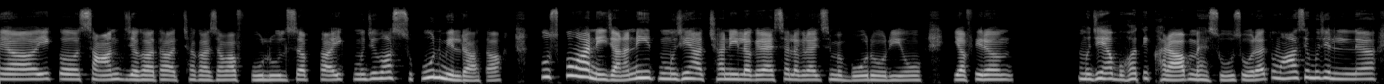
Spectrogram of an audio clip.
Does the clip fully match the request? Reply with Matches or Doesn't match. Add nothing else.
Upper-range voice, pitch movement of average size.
Matches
